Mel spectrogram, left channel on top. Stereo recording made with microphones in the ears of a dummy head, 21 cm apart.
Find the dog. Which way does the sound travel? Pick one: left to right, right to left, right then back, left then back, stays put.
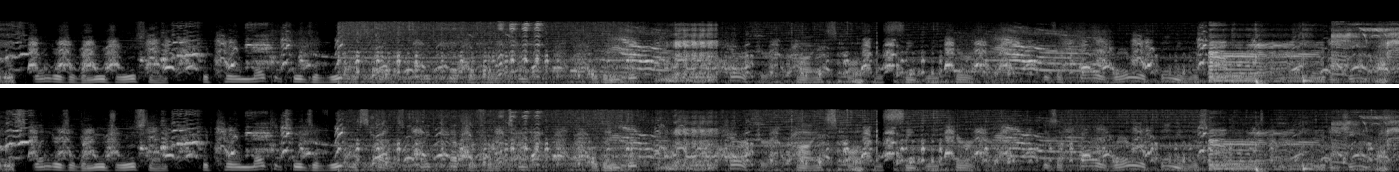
right then back.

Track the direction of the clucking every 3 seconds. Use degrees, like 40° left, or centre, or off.
10° right, 10° left, 30° right, 50° right, 50° right.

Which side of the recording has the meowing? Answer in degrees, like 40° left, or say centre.
30° left.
